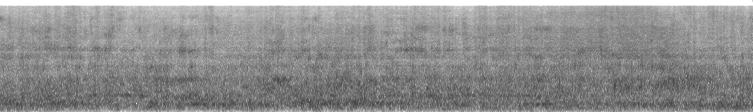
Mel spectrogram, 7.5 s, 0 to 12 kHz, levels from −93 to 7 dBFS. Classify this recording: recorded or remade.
remade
